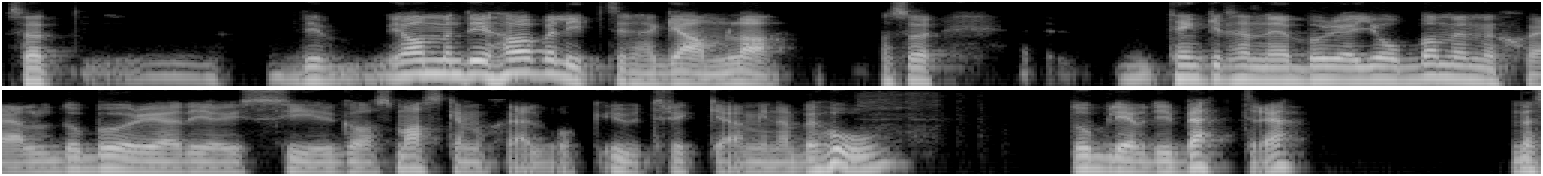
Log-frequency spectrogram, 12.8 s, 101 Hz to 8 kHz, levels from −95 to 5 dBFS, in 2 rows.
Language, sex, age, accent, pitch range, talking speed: Swedish, male, 20-39, native, 100-140 Hz, 180 wpm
